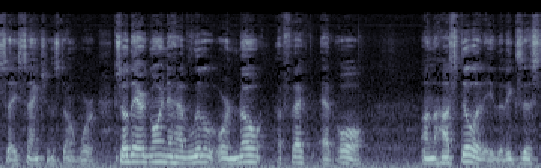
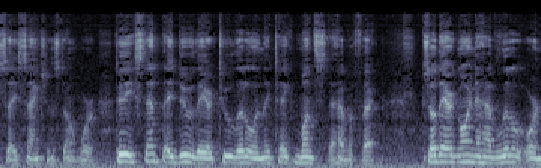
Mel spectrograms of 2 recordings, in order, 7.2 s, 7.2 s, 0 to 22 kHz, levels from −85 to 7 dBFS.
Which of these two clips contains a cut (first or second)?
first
